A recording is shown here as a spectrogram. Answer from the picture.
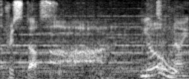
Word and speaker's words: Christos: followers of Christ although in Greek Christ would actually be pronounced Christos don't hand over the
